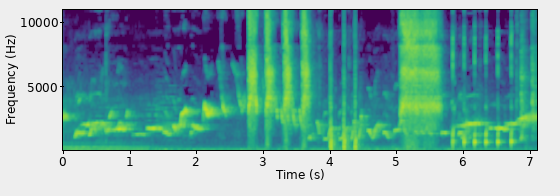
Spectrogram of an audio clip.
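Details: Varied, rich song of a white-rumped shama: stepped whistled notes climbing higher, then sharp clicks and rasping bursts, a harsh noisy blast, and clear repeated whistles at the close, over a faint low hum.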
